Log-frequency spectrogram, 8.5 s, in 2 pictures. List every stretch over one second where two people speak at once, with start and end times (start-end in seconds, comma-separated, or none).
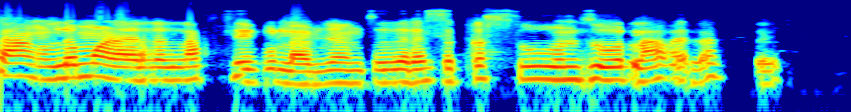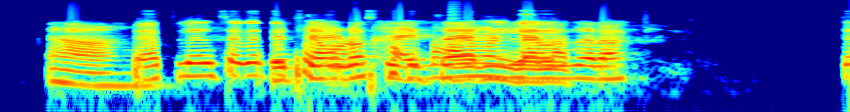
5.6-7.3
